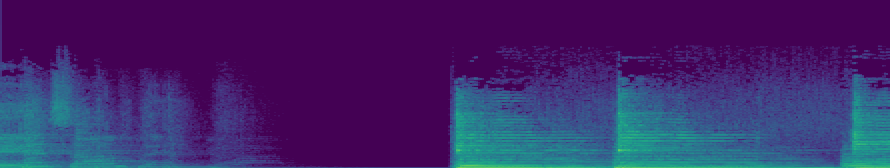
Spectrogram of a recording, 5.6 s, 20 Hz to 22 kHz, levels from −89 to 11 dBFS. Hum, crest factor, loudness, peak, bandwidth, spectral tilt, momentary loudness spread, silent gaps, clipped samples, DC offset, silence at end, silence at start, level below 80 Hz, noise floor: none; 20 dB; -21 LUFS; -2 dBFS; 12 kHz; -4.5 dB/octave; 17 LU; none; under 0.1%; 0.1%; 0 s; 0 s; -34 dBFS; -84 dBFS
